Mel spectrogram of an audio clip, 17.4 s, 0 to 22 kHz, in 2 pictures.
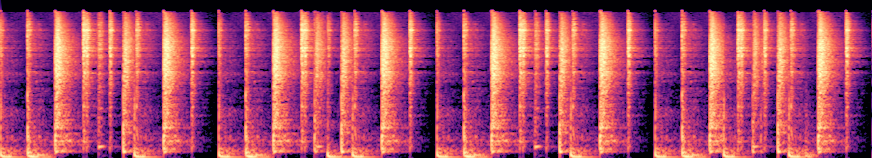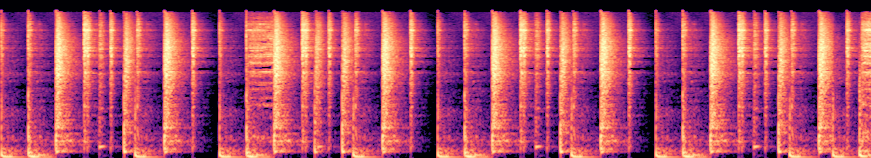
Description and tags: jACKED dRUMS 110
loud breakbeat inspired by Jack Dangers. Drum loop created by me, Number at end indicates tempo
beat, drumloop, drum, breakbeat, loop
